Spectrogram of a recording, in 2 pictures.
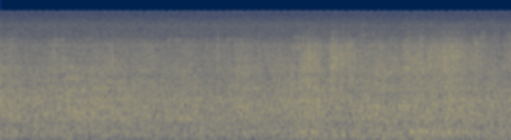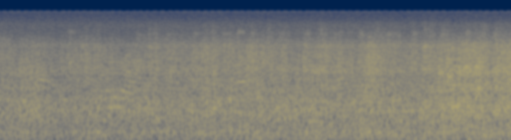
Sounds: Clickety-clack, Rail transport, Train, Railroad car

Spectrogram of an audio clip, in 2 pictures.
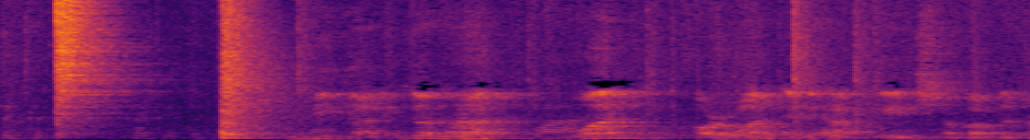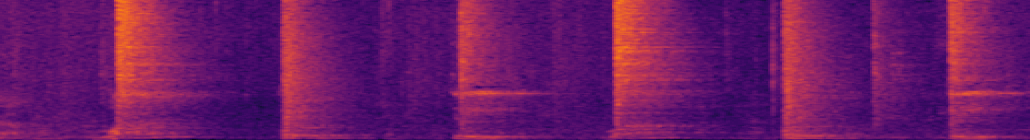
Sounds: Music, Speech

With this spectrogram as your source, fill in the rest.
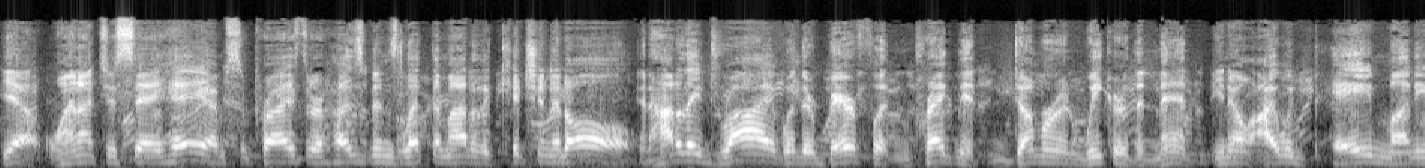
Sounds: Speech

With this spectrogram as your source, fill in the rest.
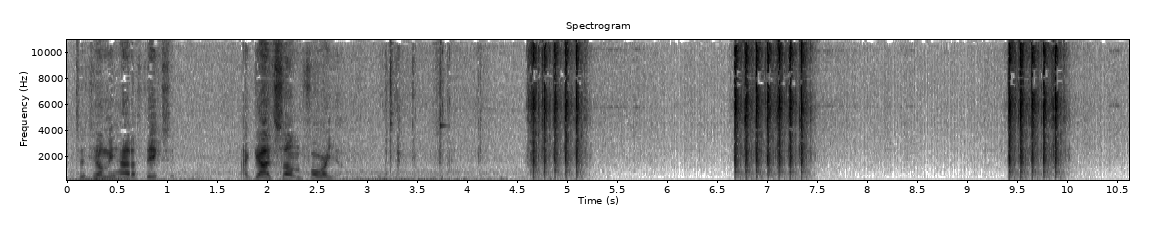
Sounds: Speech

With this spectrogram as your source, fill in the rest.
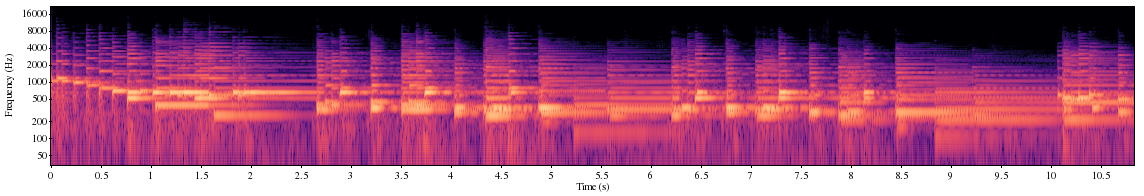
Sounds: Music, Musical instrument, Keyboard (musical), Piano, Classical music

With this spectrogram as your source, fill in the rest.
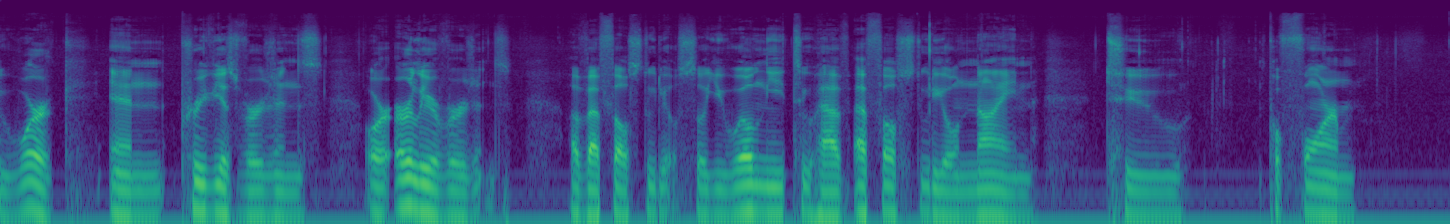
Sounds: Speech

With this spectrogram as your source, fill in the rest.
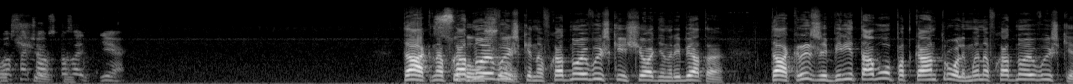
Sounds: Speech

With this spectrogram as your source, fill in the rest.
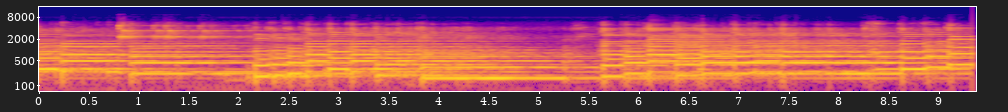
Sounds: Music

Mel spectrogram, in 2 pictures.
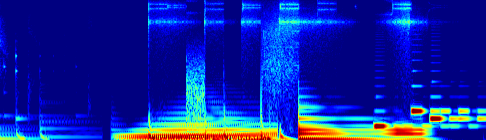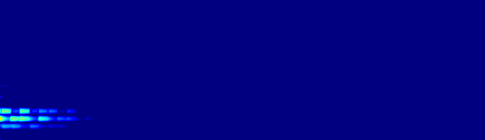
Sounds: Music

